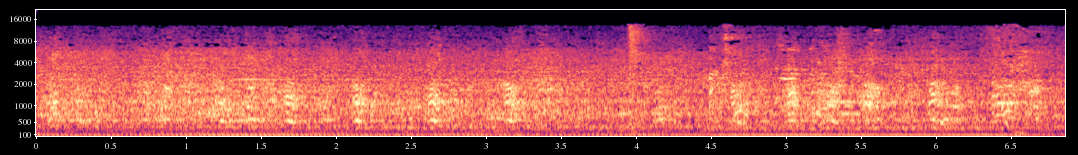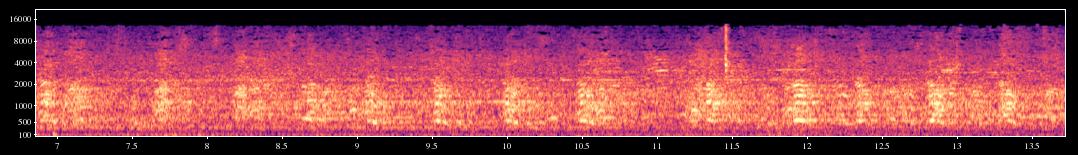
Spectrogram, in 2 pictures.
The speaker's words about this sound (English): I can see in the windows police running like crazy down the street. This is unbelievable. You can hear the police dogs now.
